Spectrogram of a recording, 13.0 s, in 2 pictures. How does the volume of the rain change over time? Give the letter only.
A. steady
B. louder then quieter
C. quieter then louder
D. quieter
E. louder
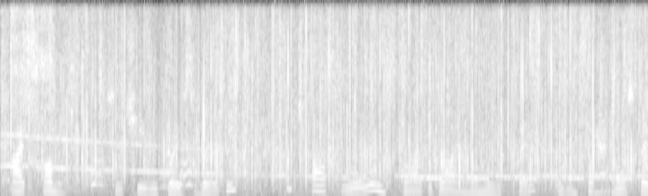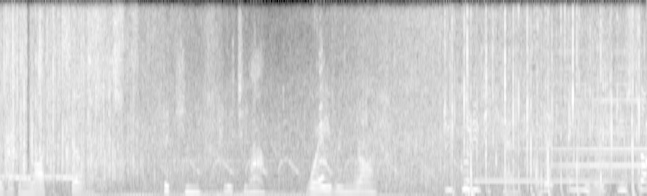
C.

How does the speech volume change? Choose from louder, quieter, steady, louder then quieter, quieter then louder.
steady.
